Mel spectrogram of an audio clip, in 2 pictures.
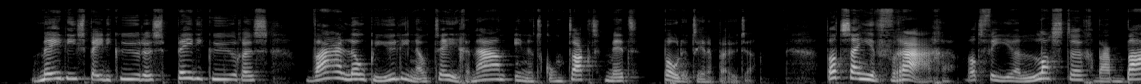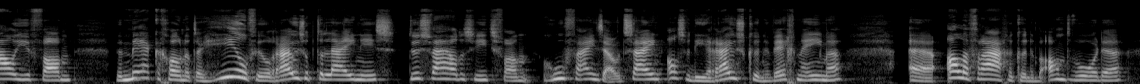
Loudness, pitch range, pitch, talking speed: -24 LUFS, 195-250 Hz, 220 Hz, 155 wpm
